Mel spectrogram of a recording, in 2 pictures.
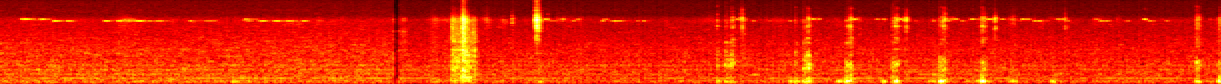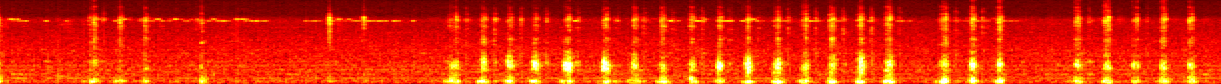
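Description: Tailor's shears cutting through trouser fabric along a chalked line: a quick, even run of snips, about four a second, starting a few seconds before the end. Before that come scattered light ticks and scrapes of work on the fabric, with one sharper click about three seconds in.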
